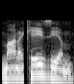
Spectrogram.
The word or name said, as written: monochasium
